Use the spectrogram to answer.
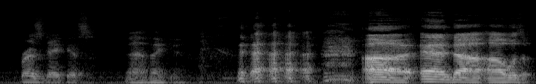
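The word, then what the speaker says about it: Brazdeikis: Brezdeikis.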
